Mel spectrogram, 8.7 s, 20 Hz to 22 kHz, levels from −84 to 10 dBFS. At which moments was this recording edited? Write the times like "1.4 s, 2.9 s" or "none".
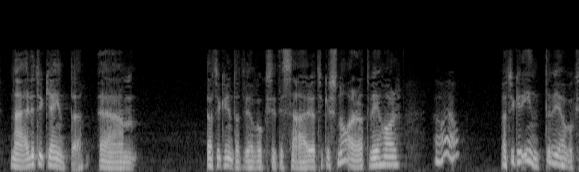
6.4 s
